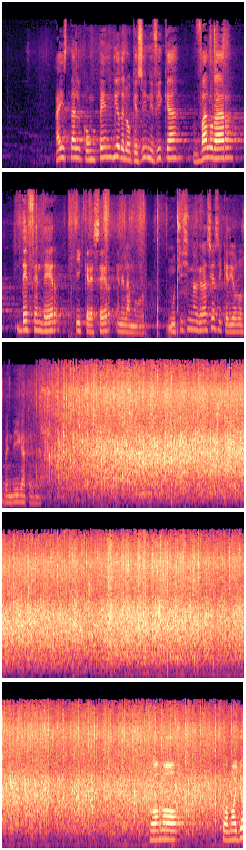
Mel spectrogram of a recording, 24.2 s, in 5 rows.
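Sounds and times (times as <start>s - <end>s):
speech: 1.1s - 10.6s, 22.3s - 23.0s, 23.8s - 24.1s
audience applause: 10.2s - 24.1s.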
